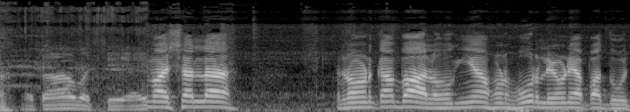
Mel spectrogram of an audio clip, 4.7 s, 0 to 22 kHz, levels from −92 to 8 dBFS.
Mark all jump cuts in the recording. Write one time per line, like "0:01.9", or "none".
0:01.1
